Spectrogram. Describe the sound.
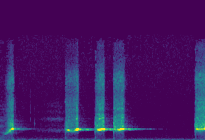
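A person whistles a run of short, sharp, high notes linked by a steady held tone, like a herding whistle, with a low hum running underneath and no talking.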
